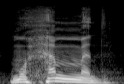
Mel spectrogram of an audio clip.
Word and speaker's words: Мухаммад: А в имени пророка Мухаммад следует обратить внимание на букву «х», которая произносится мягко, с придыханием, а также на то, что буква «м» в имени пророка произносится с удвоением «Мухаммад».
